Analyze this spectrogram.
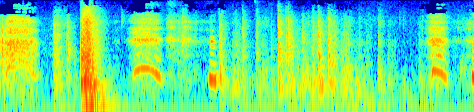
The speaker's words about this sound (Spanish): cierra la puerta. Sí, mamá.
